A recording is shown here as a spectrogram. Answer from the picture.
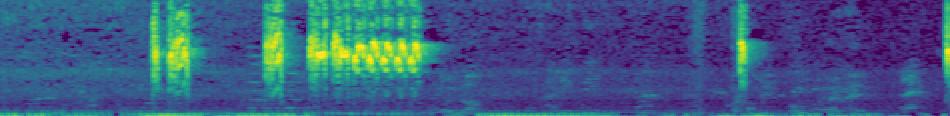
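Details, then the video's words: Sunda coucal, called sogon, presented to stimulate calling: low, throbbing hoots delivered in fast pulsed runs that stop and restart, with sharp high-pitched chirps and a brief trill from another bird above. "Bikin SOGON cepat bunyi gacor - SOGOK ONTONG"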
